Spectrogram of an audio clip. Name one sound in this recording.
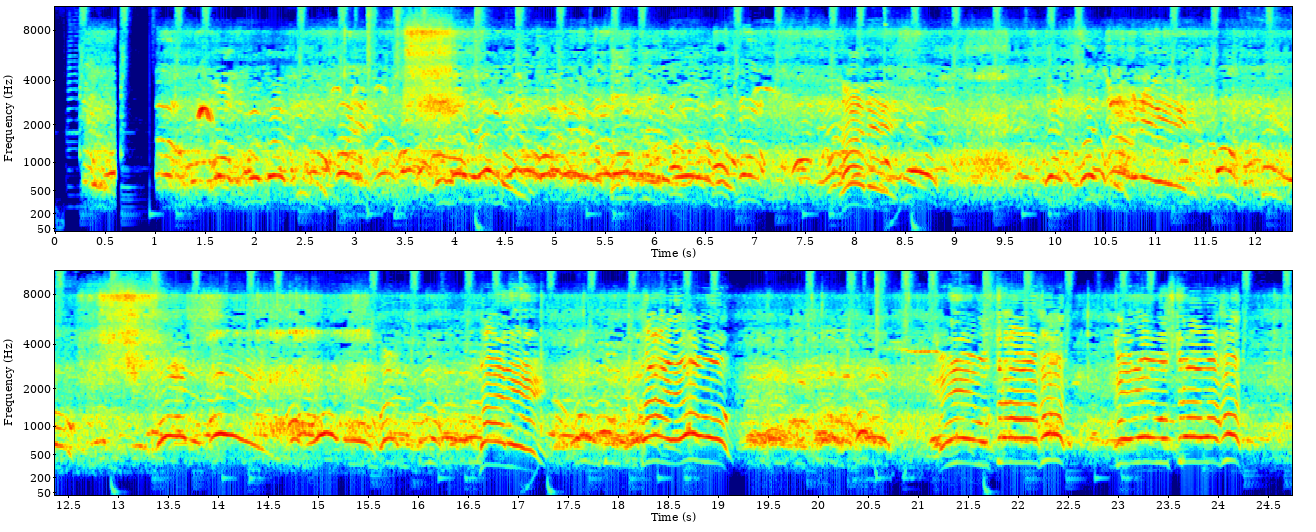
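A crowd of men shouts and chants loudly outdoors, close by.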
